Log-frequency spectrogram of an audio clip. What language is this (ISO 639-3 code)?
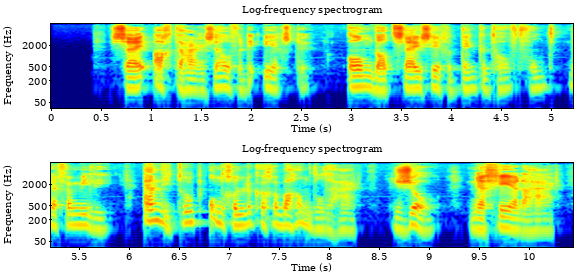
nld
